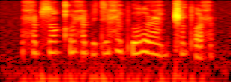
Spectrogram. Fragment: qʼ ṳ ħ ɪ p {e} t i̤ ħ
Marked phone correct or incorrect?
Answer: incorrect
